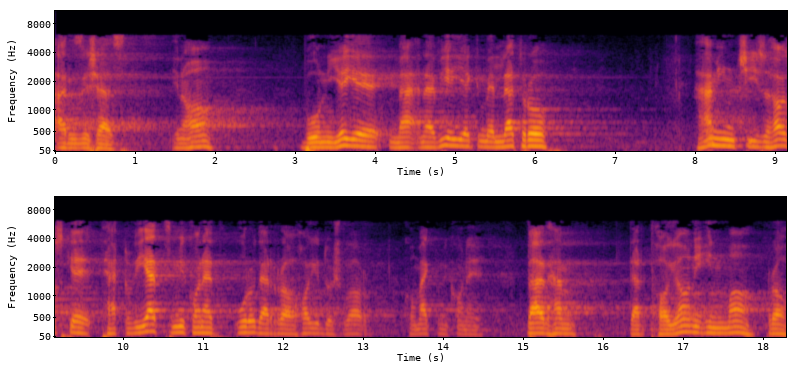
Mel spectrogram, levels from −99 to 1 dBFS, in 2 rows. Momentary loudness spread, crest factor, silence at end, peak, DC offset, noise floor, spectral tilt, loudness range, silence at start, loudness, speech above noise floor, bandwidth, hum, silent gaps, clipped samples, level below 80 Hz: 18 LU; 20 dB; 0 s; -8 dBFS; under 0.1%; -56 dBFS; -6.5 dB/octave; 5 LU; 0 s; -27 LUFS; 30 dB; 6.4 kHz; none; none; under 0.1%; -48 dBFS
